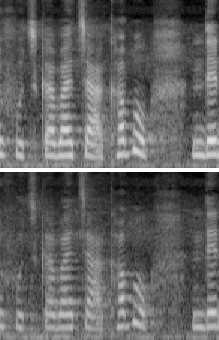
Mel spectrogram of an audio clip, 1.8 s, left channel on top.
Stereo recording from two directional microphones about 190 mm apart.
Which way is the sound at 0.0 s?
30° left (ahead or behind).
